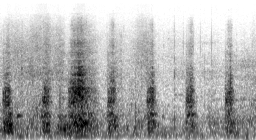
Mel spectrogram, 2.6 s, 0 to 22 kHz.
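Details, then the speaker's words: 1977 Najad 34 sailboat autopilot set to hold 11°: short whirring motor bursts about every 0.4 s at the wheel drive unit, running but not moving the steering wheel; autopilot not working. "Something is not working. You can hear it. It's It's trying to run, but it's not moving the steering wheel."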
